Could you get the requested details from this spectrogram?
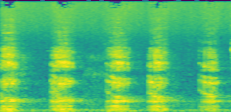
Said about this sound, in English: there's this huge male fallow deer, I suppose you call it a stag in English, and he's trying to charm the ladies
